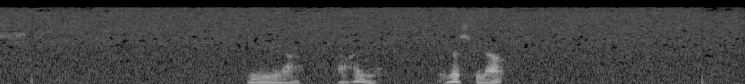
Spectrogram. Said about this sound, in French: Les parasites vont disparaître.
